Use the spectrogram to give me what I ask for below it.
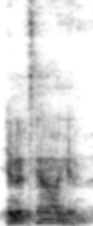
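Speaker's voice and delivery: normal talking voice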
